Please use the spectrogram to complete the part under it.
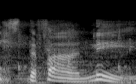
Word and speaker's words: Stefani: Gwen Stefani? Stefani. – Why don't you spell it? – S-T-E-F-A-N-I.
